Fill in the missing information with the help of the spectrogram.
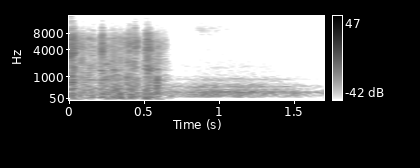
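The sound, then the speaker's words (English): Crisp rustling of notebook pages for under a second, a quick flurry of dry crinkles and flicks that then fades into quiet. “I'm gonna grab my notebook here and read it to, read it off to you. So pardon the rustling.”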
